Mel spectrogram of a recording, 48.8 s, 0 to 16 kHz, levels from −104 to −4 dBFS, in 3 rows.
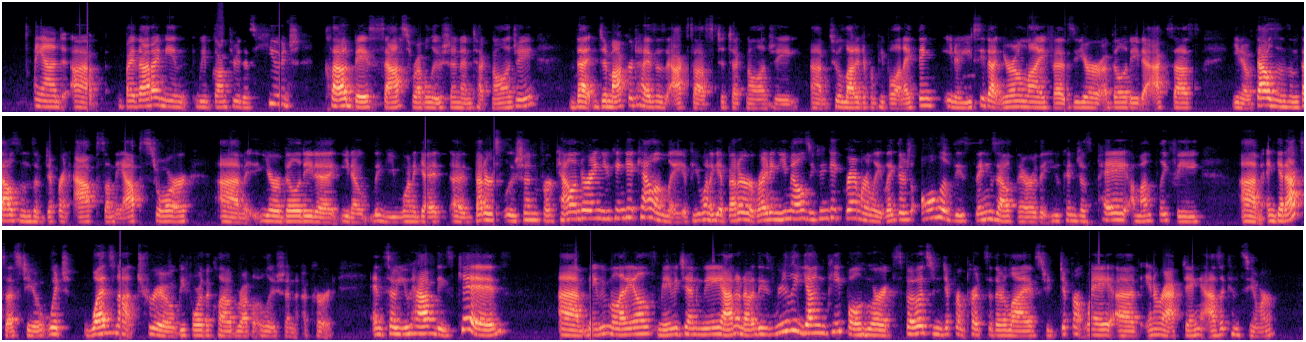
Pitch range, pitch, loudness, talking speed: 165-215 Hz, 180 Hz, -26 LUFS, 190 wpm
